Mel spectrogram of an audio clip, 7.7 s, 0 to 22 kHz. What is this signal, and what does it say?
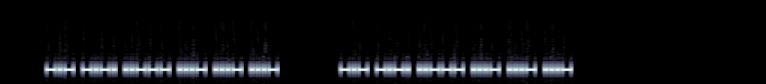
Morse code, heard as a keyed tone, about 40 wpm, 700 Hz. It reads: KC2VVV KC2VVV
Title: USA Call Signs - 6 Characters - Repeated 2x - 40wpm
